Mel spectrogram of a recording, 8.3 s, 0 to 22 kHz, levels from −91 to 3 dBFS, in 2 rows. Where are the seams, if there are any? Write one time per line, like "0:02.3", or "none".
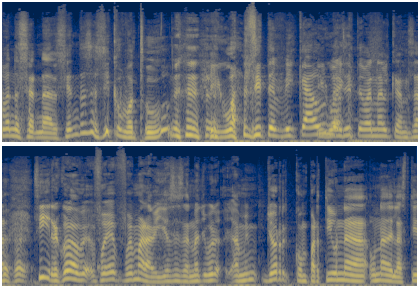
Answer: none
